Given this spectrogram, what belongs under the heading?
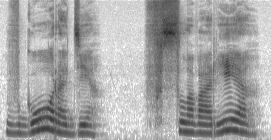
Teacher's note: Notice how I combine my preposition to my word, pronouncing as if it's just one word.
